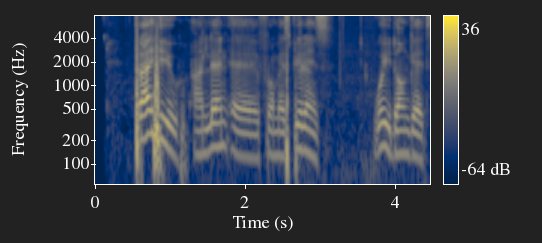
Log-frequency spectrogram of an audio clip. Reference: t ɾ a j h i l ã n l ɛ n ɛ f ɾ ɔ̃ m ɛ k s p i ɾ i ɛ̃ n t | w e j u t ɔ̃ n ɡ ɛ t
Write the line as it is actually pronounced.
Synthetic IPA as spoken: t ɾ a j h i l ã n l ɛ n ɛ f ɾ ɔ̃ m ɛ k s p i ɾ i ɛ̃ n s | w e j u d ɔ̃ n ɡ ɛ t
